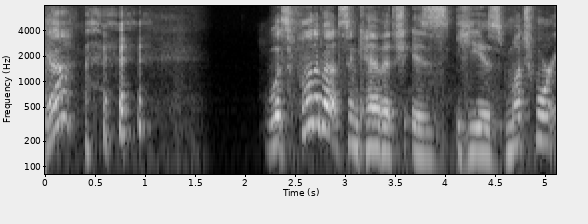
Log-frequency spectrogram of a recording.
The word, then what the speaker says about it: Sienkiewicz: Okay, so tell me how to say the name again. Bill Sienkiewicz? – Yes. – Sienkiewicz.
